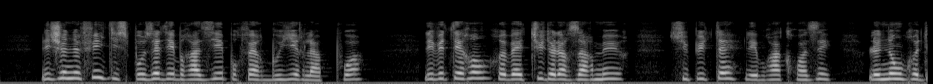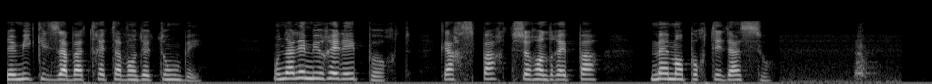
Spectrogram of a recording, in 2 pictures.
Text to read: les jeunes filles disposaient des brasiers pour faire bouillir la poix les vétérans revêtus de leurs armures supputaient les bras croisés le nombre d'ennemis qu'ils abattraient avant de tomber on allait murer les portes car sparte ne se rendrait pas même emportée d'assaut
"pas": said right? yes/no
yes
